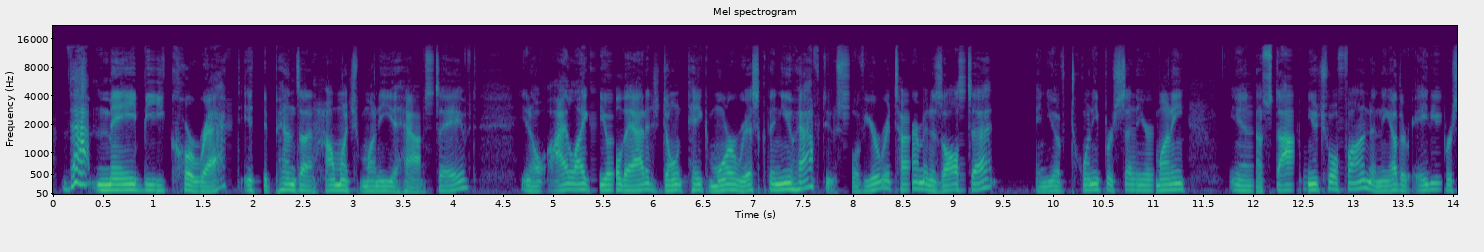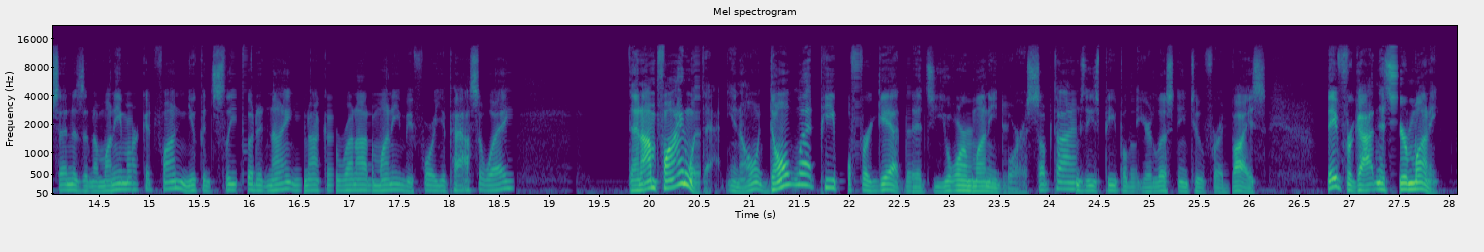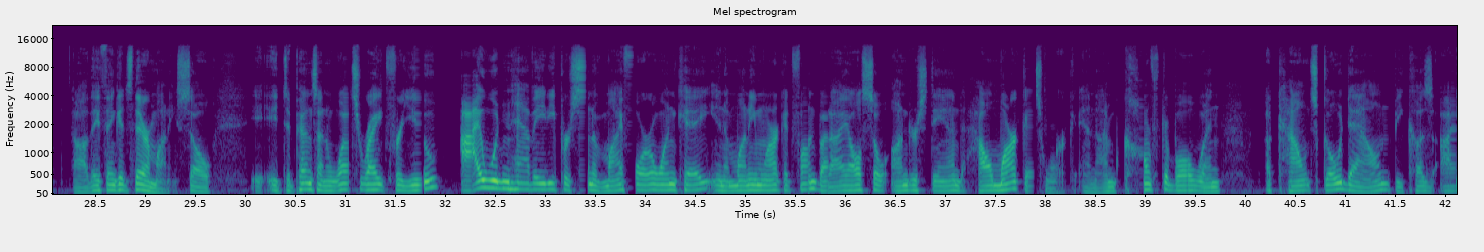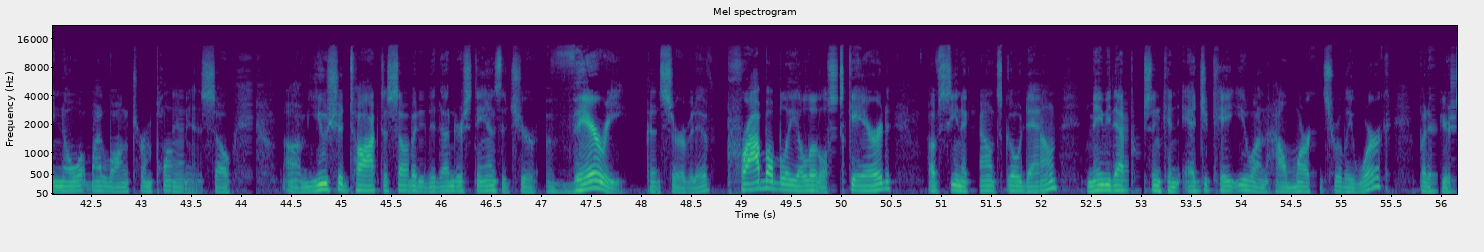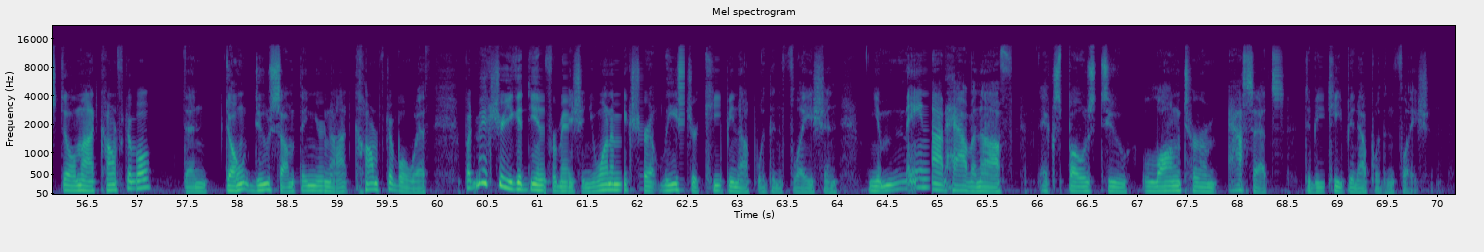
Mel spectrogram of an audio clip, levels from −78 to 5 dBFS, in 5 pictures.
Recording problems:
choppy; very; 7% of the speech affected

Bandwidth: 13.5 kHz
